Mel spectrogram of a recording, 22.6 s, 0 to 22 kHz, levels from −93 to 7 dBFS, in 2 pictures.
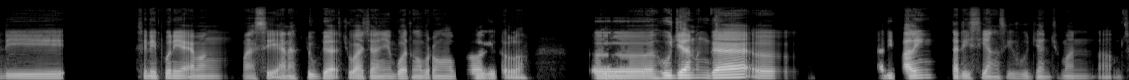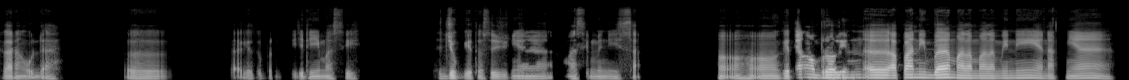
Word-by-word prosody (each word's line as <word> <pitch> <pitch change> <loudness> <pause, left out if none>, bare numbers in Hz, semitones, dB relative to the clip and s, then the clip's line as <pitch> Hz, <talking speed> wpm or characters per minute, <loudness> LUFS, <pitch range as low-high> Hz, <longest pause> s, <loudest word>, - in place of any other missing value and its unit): di 105 -1 -7 1.2
sini 105 -2 -2
pun 120 -1 0
ya 110 -2 +1
emang 105 +1 -4 0.2
masih 100 -2 -4
enak 100 -1 -4
juga 105 +1 +1
cuacanya 105 +1 -2
buat 100 0 0
ngobrol-ngobrol 100 +1 -3
gitu 105 -1 -5
loh, - - -2 0.7
eee, 110 0 +4
hujan 130 +2 +6
enggak, 130 +4 +6
eee, 110 -1 0 1.0
tadi 120 +2 -3
paling 115 +3 +5 0.3
tadi 105 -1 0
siang 90 -2 -5
sih 110 +3 -13
hujan, 95 -1 -9
cuman, 100 -1 -10 0.2
eee, - - -13 0.2
sekarang 95 +1 -4
udah, 95 0 -9 0.7
eee, 90 -1 -6 0.7
kayak - - -11 0.2
gitu - - -23
per - - -17
jadinya 100 +1 -7
masih 90 -1 -11 0.8
sejuk 105 +2 -1
gitu, 100 +1 -6
sejuknya 95 +1 -6 0.4
masih 95 -1 -10
menyisa. 95 -2 -9 0.8
Heeh 105 - -4
heeh, 110 0 -2 0.2
kita 135 - -7
ngobrolin, 135 -1 +3
eee, 130 -1 +5
apa 125 +3 +3
nih 145 - 0
Mbak 140 +2 +9
malam-malam 115 -2 +1
ini 120 0 -3
enaknya? 110 -1 -5
105 Hz, 130 wpm, -23 LUFS, 100-115 Hz, 1.2 s, Mbak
